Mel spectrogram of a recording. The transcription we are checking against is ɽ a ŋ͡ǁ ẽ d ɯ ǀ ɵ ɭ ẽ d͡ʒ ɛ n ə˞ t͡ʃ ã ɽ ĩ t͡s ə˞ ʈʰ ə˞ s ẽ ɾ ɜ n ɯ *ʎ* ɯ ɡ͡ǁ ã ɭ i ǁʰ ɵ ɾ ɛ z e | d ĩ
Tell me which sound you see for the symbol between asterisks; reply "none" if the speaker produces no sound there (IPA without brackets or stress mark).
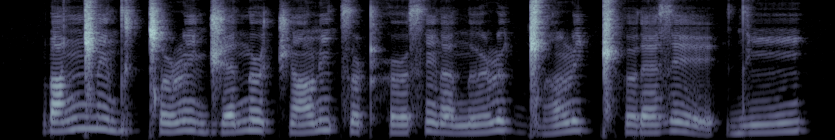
ɭ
